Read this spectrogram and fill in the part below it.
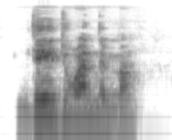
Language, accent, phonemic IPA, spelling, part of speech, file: French, Canada, /de.dwan.mɑ̃/, dédouanements, noun, LL-Q150 (fra)-dédouanements.wav
- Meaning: plural of dédouanement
